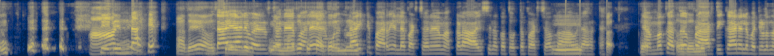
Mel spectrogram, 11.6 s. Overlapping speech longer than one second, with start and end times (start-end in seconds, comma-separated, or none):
3.1-5.4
